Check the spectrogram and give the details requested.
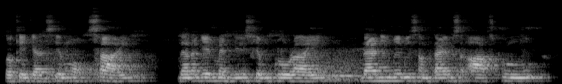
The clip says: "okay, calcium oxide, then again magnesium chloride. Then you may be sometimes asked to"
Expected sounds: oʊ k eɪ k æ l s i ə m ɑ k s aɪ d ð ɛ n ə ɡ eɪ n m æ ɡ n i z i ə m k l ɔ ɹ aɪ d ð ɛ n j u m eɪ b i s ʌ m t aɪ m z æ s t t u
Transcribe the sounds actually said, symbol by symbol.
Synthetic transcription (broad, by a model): oʊ k eɪ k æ n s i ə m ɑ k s aɪ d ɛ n ə ɡ eɪ n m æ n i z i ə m k l ɔ ɹ aɪ d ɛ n j u m eɪ b i s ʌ m t aɪ m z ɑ s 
